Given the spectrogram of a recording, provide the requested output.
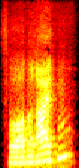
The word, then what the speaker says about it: vorbereiten: It's a separable verb, so make sure you emphasize the beginning, vor, and pronounce the V like an F, yeah? And the O also has a slight W sound at the end, you notice because of the R, so vor, yeah?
